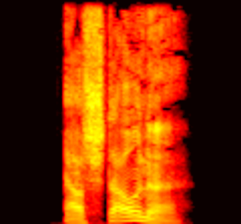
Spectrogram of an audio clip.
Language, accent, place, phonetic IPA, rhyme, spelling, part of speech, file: German, Germany, Berlin, [ɛɐ̯ˈʃtaʊ̯nə], -aʊ̯nə, erstaune, verb, De-erstaune.ogg
- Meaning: inflection of erstaunen: 1. first-person singular present 2. first/third-person singular subjunctive I 3. singular imperative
